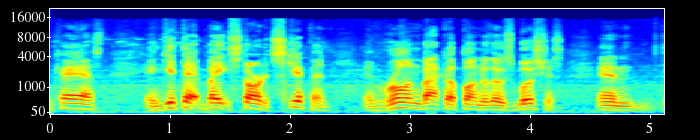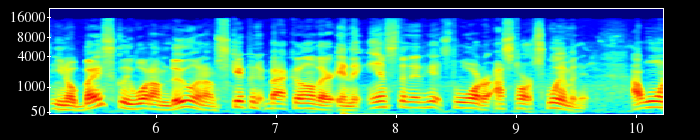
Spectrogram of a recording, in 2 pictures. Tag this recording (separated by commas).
Speech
